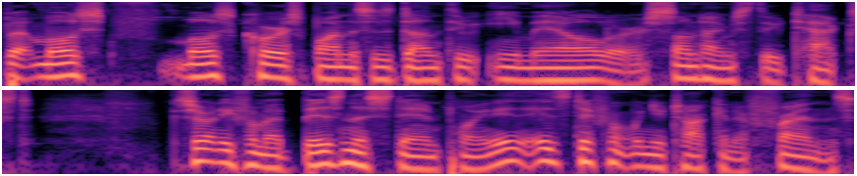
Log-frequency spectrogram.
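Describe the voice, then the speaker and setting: In a very clean, dry, close recording with no echo and a silent background, a man speaks at a fairly quick pace at a medium pitch with ordinary pitch variation. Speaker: podcast co-host. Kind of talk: casual chat. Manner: soft-spoken, not loud.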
